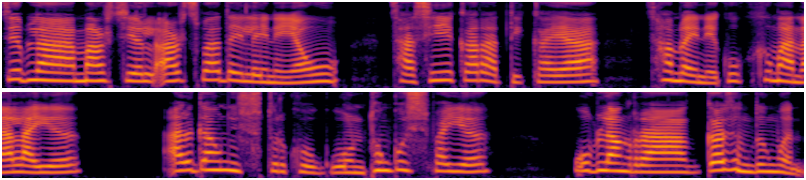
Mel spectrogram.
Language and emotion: Bodo, disgusted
